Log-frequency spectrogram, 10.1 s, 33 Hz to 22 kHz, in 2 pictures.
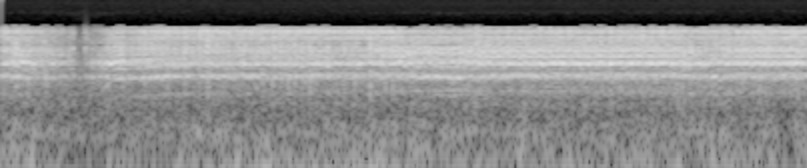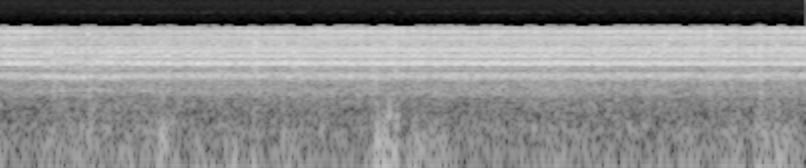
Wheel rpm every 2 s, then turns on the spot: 110, 160, 160, 160, 160.
none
